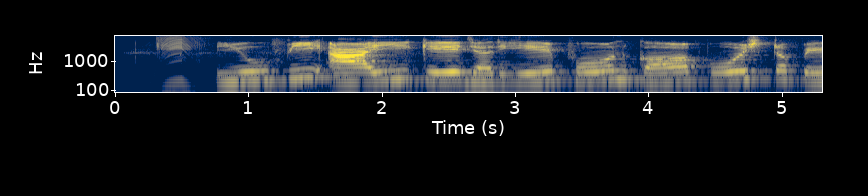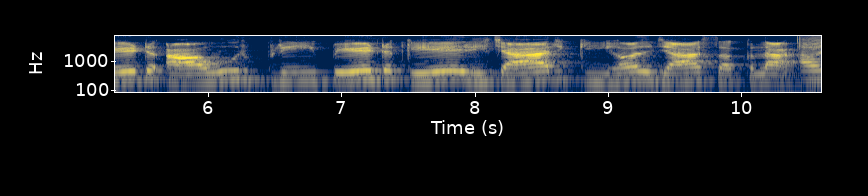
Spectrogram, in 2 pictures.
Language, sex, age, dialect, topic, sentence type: Bhojpuri, female, 18-24, Western, banking, statement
